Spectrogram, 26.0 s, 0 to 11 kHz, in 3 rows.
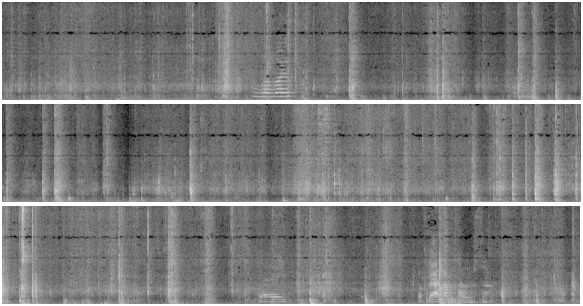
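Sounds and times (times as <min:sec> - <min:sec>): bubble wrap crinkling: 0:00.0 - 0:26.0.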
